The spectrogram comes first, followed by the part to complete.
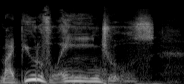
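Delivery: macho, high, swooping wrestler voice. Thanking supporters, switching into a Macho Man Randy Savage voice. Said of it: "into a, a macho man Randy Savage".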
